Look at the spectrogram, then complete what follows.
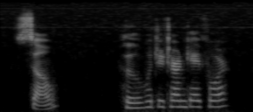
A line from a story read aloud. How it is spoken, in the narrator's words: Tony murmured against Peter's mouth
